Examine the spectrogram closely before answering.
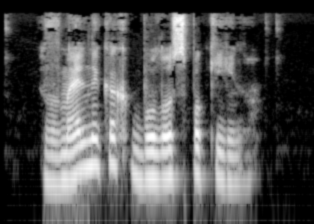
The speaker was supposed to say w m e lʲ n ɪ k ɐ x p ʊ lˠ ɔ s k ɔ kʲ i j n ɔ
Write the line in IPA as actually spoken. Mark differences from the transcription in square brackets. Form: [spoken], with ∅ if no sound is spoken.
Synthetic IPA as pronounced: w m [ɛ] lʲ n ɪ k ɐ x [b] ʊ lˠ ɔ s [p] ɔ kʲ i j n ɔ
